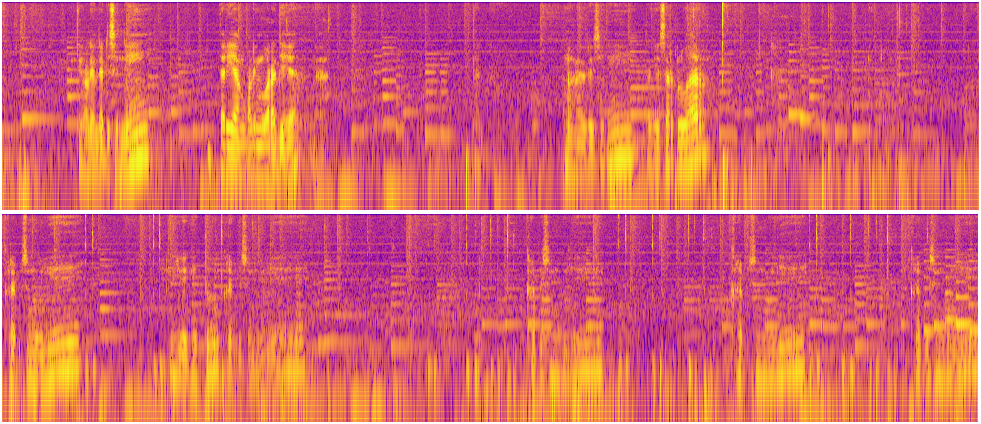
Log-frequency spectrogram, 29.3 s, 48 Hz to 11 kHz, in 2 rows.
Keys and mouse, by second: 3.7 right click, 6.5 KP_3, 10.3 KP_7, 11.9 g, 16.5 right click, 17.2 g, 21.1 right click, 21.5 g, 23.9 right click, 24.4 g, 26.8 right click, 27.2 g.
